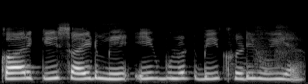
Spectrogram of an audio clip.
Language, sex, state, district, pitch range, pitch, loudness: Hindi, female, Uttar Pradesh, Saharanpur, 255-275 Hz, 270 Hz, -17 LUFS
